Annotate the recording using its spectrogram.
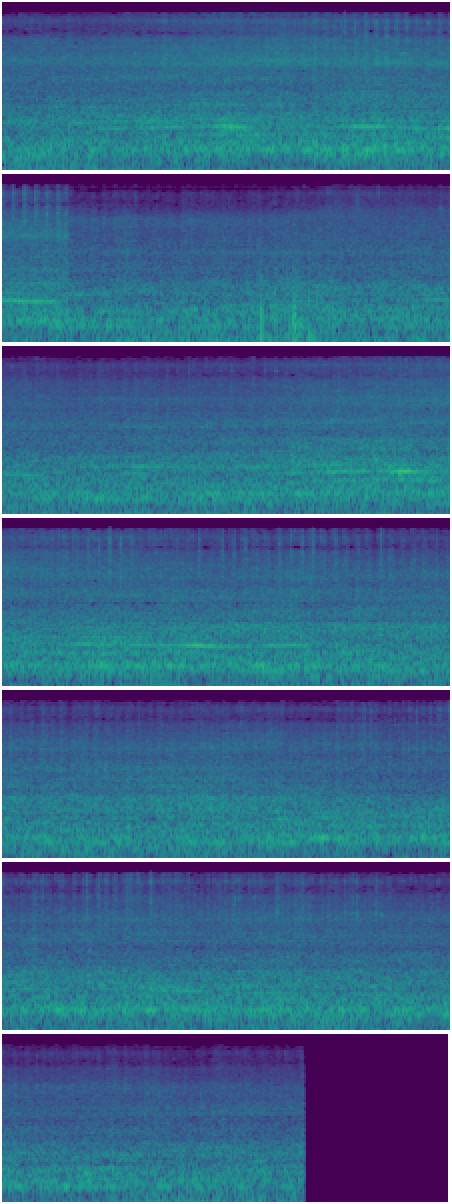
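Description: Hornby AcHo HO-scale model locomotive running around the layout: a steady rumble and clatter of wheels on the rails, with a small motor's whine that wavers up and down in pitch. A few sharp clicks come about seven seconds in.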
